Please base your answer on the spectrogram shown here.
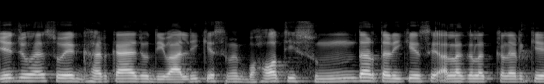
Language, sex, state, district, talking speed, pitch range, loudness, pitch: Hindi, male, Bihar, West Champaran, 220 wpm, 130-145 Hz, -18 LUFS, 140 Hz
